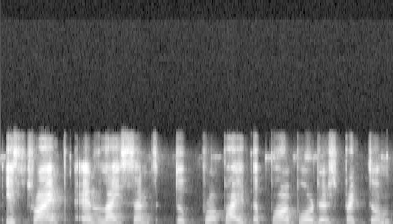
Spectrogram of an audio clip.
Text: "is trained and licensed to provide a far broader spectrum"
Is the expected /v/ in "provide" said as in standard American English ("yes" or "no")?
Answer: no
